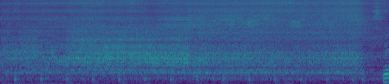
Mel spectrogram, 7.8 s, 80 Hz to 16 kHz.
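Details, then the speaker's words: Breville Barista Express BES870, freshly serviced, steaming milk for a latte: steam wand at full pressure, steady loud hiss with faint rhythmic pulsing; normal steam wand operation. "i want to hear that hissing sound that means i'm injecting air"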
